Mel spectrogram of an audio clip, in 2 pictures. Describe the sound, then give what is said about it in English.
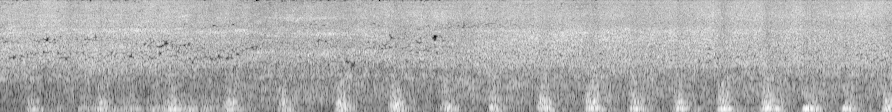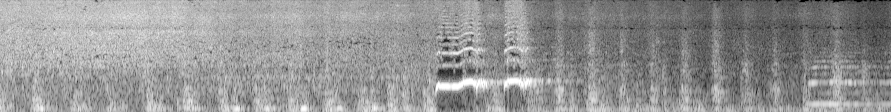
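A steam locomotive, its safety valves gently opening, pulls away with loud, steady rhythmic chuffing over a constant roar of hissing steam, then a brief, shrill whistle blast sounds near the end. “We have the whistle now. The drivers are ready, and she's away.”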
